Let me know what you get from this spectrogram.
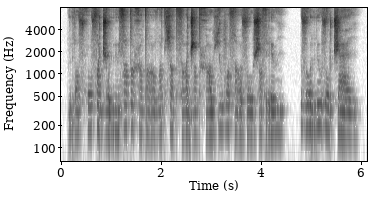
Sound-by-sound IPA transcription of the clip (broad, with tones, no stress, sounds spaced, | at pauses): rʲ u˨ sˤ x u˦ sˤ ə˧ d͡ʒ o˧ rʲ ɯ˦ sʲ ɔ˦ tˤ u˦ x ɑ˨ tˤ ɹ ə˨ u̯ ðˤ u˦ tˤ ç ɔ˧ tˤ sˤ ɯ˨ i̯ d͡ʒ o˨ tˤ x ɑ˧ u̯ ç ɯ˦ v ɯ˦ sˤ ɛ˨˦ u̯ s o˧ u̯ ʃ i˧ sˤ rʲ ɯ˦ i̯ | z o˧ rʲ u˧ z o˨ t͡ʃ æ˨ i̯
